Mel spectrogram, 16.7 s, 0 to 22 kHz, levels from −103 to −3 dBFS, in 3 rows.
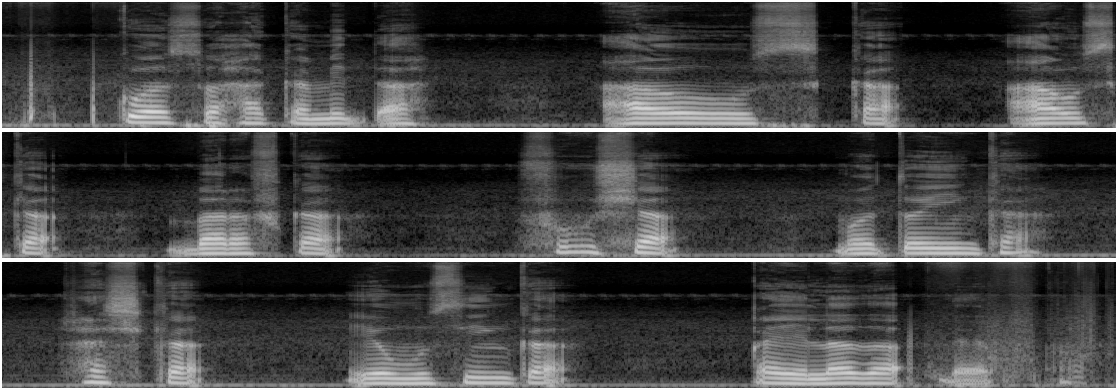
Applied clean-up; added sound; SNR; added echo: none; none; none; none.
